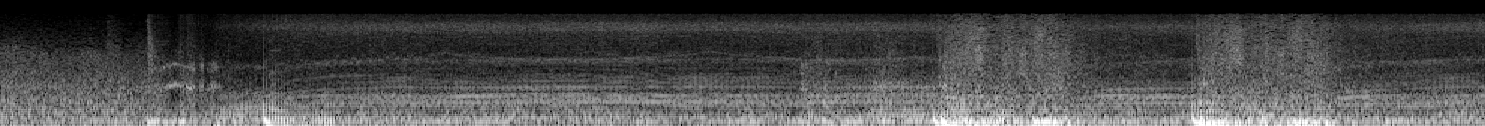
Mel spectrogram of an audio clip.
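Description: A motorcycle engine revs loudly and steadily.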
